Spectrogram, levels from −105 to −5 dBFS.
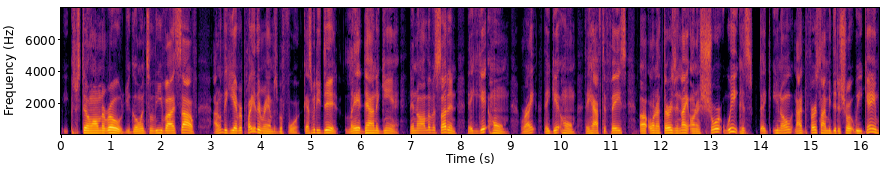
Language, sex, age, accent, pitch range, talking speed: English, male, 30-49, American, 140-185 Hz, 240 wpm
